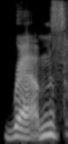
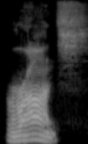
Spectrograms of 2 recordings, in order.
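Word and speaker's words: Reims: That to us sounds like rams.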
